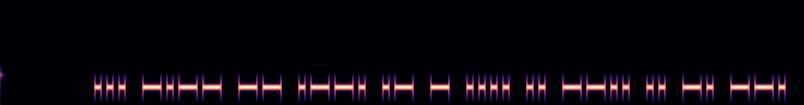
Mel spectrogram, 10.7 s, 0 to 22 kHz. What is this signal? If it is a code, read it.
Morse code, heard as a keyed tone, about 15 wpm, 700 Hz. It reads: SYMPATHIZING
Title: Pangram Challenge v2 - 15wpm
